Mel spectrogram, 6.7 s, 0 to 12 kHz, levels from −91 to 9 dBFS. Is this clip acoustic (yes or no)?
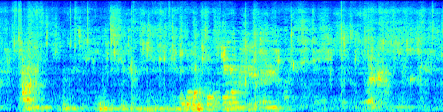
no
